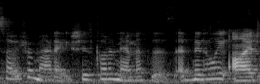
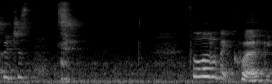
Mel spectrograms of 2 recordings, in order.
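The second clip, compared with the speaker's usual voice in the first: breathy laugh through the words, higher; 8 semitones higher, 4 dB quieter than usual. Real, not acted. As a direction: giggle your way through the line. Laughing at quirky Kate.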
